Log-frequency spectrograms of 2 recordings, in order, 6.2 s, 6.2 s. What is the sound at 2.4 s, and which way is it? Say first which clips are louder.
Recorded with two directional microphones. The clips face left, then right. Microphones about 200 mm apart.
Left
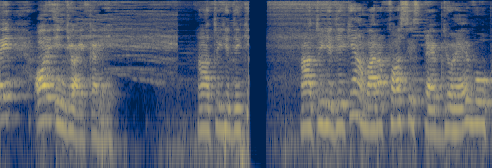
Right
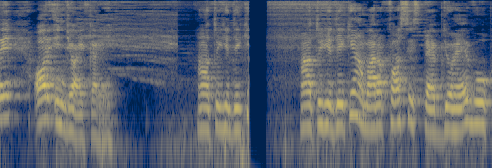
Speech: right 6 dB; 90° right.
